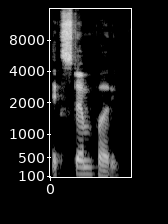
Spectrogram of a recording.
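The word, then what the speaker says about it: extempore: एक जो है वो स्मूथली पढ़ा जाएगा अनक्सेंट वे में स्टेम पे थोड़ा जोर रहेगा और परी का स्मूथ वे में अनक्सेंट वे तो इसका प्रोनंसिएशन हो जाएगा एक्सटेंपरेरी।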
